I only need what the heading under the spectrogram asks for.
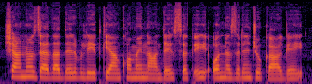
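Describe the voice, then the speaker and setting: A woman storyteller giving a steady scripted narration of an emotional family story. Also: medium pitch, normal speed, no echo. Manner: steady, even reading.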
